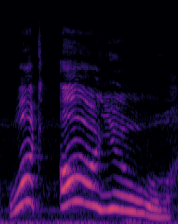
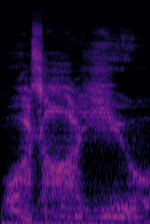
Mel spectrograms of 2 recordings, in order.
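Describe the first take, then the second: First: Slow, higher, louder demanding question; Mira's demand. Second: Low, slow, breathless creature whisper. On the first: Mira confronting the creature, slow and higher pitched. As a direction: stretch it out as a challenge. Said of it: "And then says". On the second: Trench creature echoing Mira, in a low slow whisper. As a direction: echo her words back like a hissing thing. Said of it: "the creature responds". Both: Retold or imitated.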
